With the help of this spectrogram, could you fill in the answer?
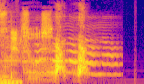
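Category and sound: animal, dog barking and howling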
